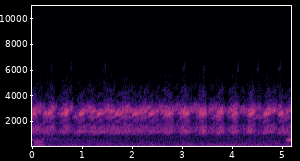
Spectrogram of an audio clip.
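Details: A rice-paddy frog chorus on an early-summer night before transplanting: rapid, rhythmic pulsing croaks from many frogs, rising and falling roughly three times a second, with a brief lower call at the start and end.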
